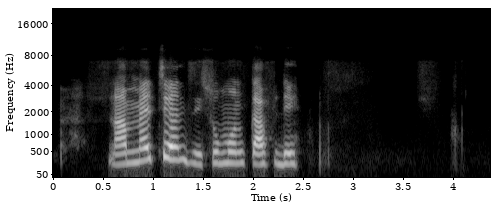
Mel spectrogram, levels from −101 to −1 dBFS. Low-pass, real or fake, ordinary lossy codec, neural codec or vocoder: 7.2 kHz; fake; Opus, 16 kbps; codec, 16 kHz, 2 kbps, X-Codec, WavLM features, trained on Multilingual LibriSpeech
